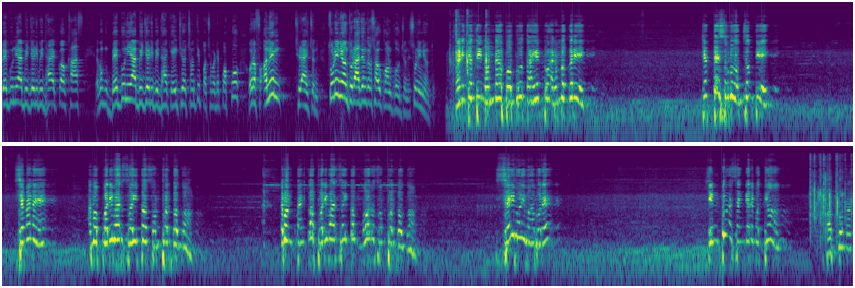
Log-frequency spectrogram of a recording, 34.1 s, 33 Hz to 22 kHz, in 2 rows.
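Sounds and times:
man speaking: 0:00.0 - 0:12.0, 0:14.0 - 0:21.1, 0:22.6 - 0:25.5, 0:26.9 - 0:28.2, 0:31.1 - 0:32.8.

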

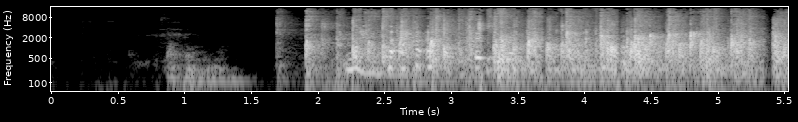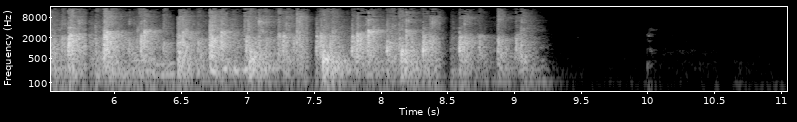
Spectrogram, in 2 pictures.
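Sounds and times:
audience applauding: 0:01.7 - 0:09.2.

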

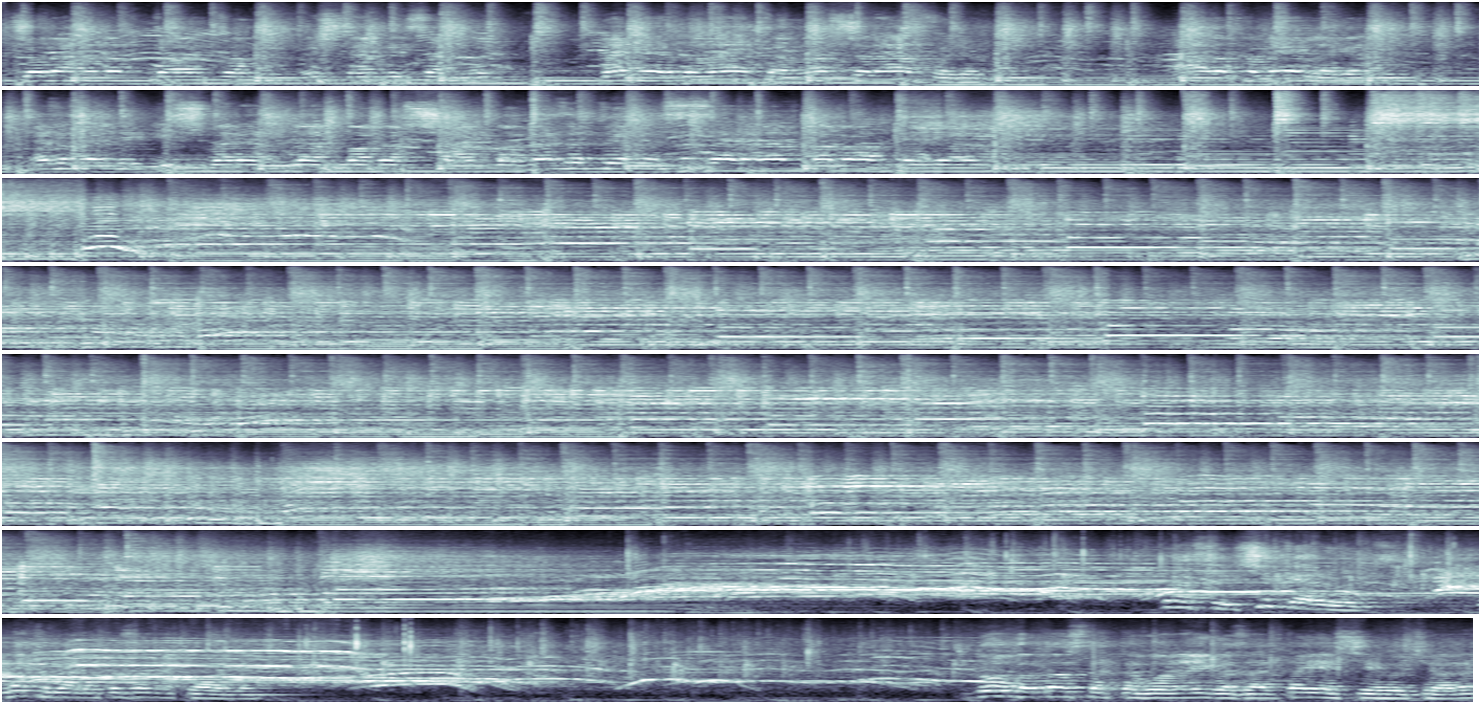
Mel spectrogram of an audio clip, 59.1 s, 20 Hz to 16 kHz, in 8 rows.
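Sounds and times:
rock band playing: 0:00.0 - 0:58.1.

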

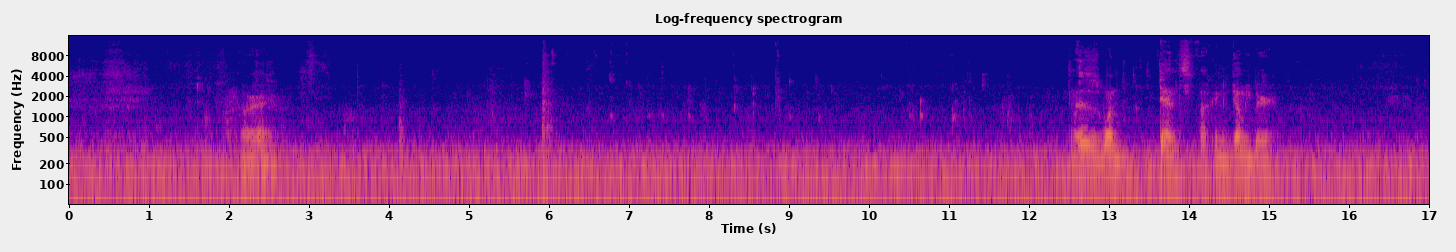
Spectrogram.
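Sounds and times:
steady low hum: 0:00.0 - 0:17.0
chewing gummy candy: 0:05.6 - 0:14.1.

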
